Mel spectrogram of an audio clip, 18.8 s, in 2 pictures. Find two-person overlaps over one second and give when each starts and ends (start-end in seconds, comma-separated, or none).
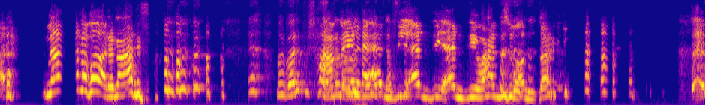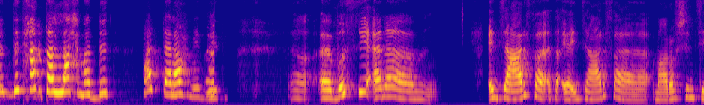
4.3-5.5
